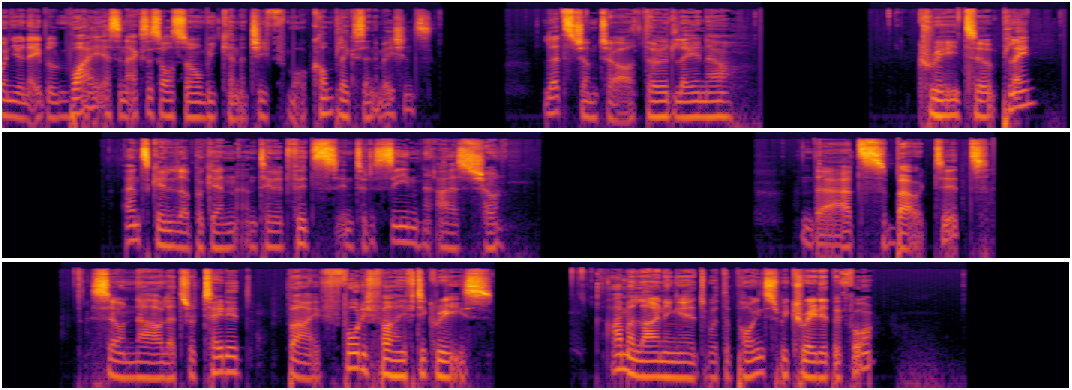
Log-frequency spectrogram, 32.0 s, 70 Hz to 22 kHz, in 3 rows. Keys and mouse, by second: 6.6 click, 7.6 shift+a, 12.8 s, 14.9 click, 15.8 s, 17.0 s, 22.7 r, 25.5 s, 26.7 click, 27.6 s, 31.2 Tab.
